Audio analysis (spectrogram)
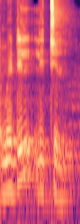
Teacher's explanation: The lateral plosives occurs when t and d are followed by the lateral sound l. t ന്റെ കഴിഞ്ഞിട്ട് ല് വരുമ്പോഴാണ്.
